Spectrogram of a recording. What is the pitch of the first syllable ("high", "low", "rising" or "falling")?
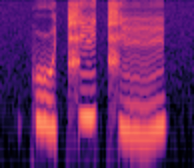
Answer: low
